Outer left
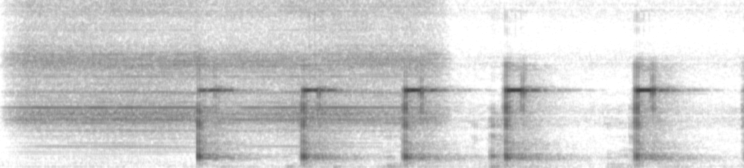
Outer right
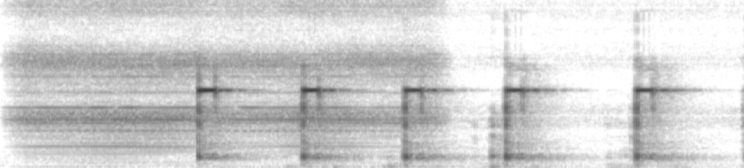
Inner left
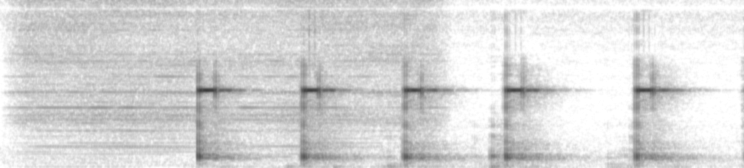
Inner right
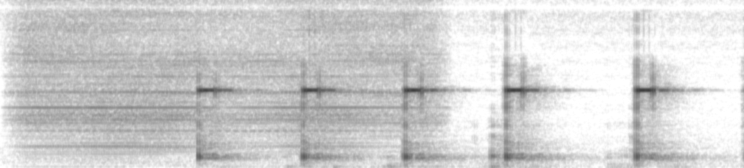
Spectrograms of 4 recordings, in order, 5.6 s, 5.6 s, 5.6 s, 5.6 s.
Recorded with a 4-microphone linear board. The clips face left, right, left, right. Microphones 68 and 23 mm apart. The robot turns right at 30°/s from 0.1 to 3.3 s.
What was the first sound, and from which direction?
An alarm, 20° left (ahead or behind).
